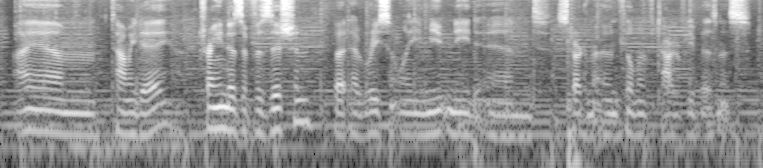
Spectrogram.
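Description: A man speaks in a dry sound with no echo while clear music plays in the background. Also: ordinary pitch variation, moderate pace. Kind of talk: interview answer. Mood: reflective, candid. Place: home room.

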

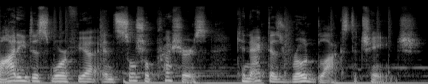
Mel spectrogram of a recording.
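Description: Faint music plays behind a man speaking at a moderate pace. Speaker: educational video host. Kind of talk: educational explainer. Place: home room.

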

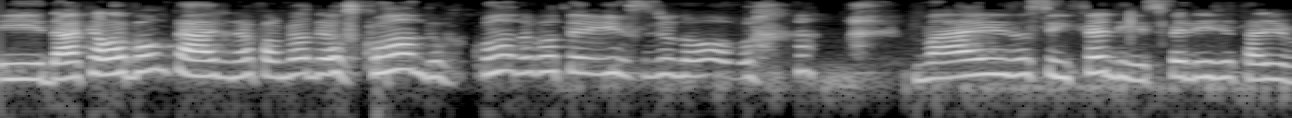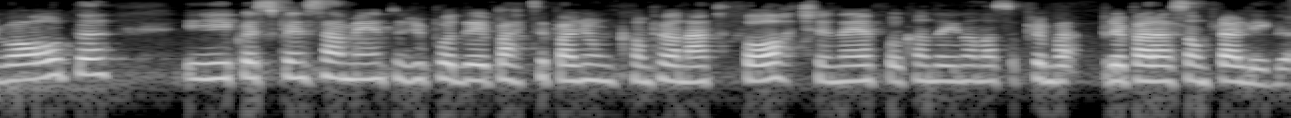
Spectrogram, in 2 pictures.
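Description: With ordinary pitch variation, a woman speaks fairly quickly in a high-pitched voice. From Brazil. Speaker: volleyball player; guest. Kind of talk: casual chat. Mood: cheerful, relaxed. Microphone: earbuds.

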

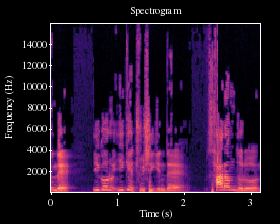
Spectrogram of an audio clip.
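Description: A man is speaking. His tone is animated. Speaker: stock market commentator. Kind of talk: market commentary. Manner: many filler sounds.

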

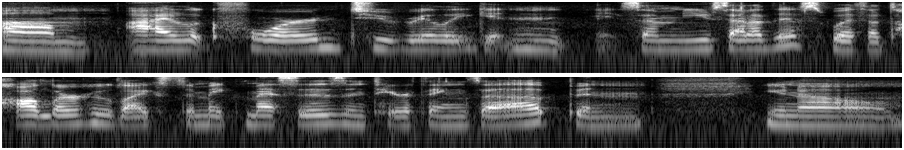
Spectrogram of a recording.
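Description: Noticeable background noise sits behind a woman speaking at a fairly slow pace. Her medium-pitched voice is monotone and flat. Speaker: product reviewer. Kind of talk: product review to camera. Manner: hesitant, with stutters and pauses.

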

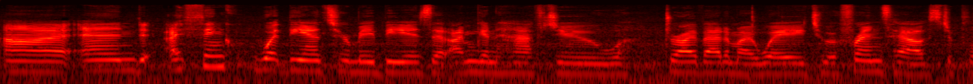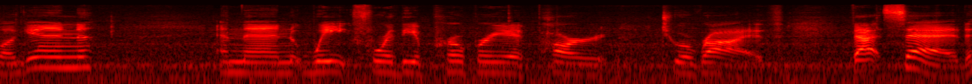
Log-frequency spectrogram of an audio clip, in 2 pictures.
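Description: Fairly slow delivery with ordinary pitch variation, a dry sound with no echo, and light background noise. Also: woman. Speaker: van life vlogger. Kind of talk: casual vlog chat. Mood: frustrated but composed. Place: car. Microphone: phone near.

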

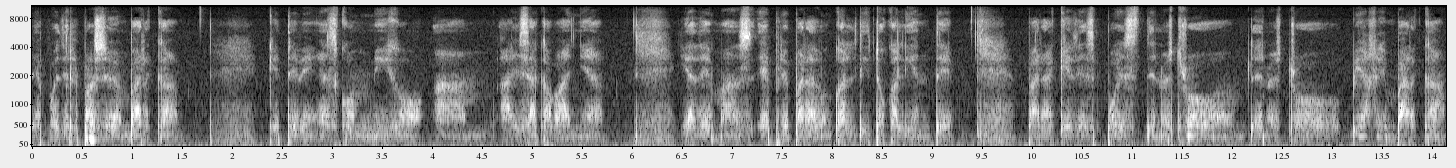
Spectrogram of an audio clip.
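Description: Whispering at a very slow pace, a man uses a calm, gentle tone. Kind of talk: ASMR relaxation roleplay for sleep. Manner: calm, gentle, soothing.

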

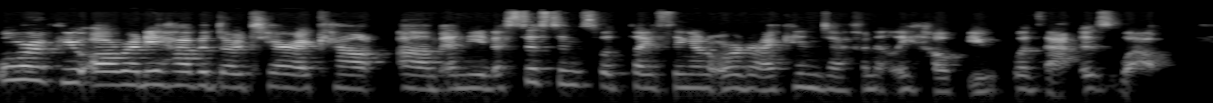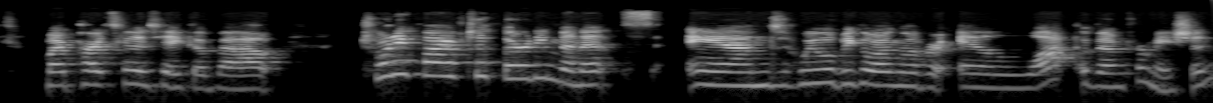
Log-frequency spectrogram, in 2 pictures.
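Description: With lively intonation and a high pitch, a woman talks very fast over a quiet background. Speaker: host of a product class. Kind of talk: online class presentation. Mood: friendly, earnest. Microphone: webcam.

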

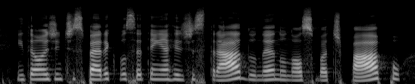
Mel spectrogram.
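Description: A woman speaks in a bright, sharp tone at a moderate pace with ordinary pitch variation. The background is quiet. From Brazil, Minas Gerais (Poços de Caldas); Minas Gerais, Brazil. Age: 30s. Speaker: geography teacher. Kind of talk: online lesson for school pupils. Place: studio. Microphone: handheld.

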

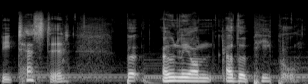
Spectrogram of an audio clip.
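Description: The speaker is male. Faint music sits in the background. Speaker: commentary youtuber. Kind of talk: commentary. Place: home room. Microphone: studio mic.

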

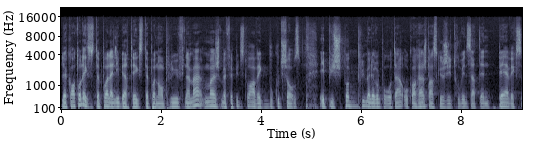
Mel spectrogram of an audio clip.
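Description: Words pour out at a very fast pace. The intonation keeps fairly even. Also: man. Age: 30s. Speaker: posturologist; podcast guest. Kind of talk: casual interview. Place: studio. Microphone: studio mic.

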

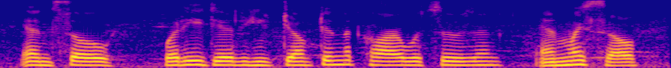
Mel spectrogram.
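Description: A woman talks in a very deep, low voice. The sound is dry with no echo, and there is light background noise. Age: 80s+. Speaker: wildfire survivor, former actress. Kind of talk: interview answer. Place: hall.

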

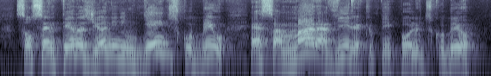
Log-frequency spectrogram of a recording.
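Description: The surroundings are quiet. Against them, a man's intonation sounds lively. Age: 40s. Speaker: pastor and theology teacher; pastor, seminary teacher. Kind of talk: lecture. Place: home room. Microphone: lapel.

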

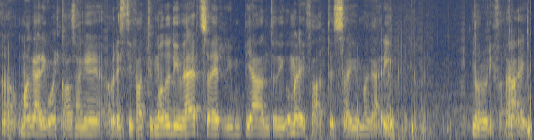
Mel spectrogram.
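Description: Music plays in the background. The speech moves at a fairly quick pace. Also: woman. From Umbria, central Italy (Foligno). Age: 20s. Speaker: university student. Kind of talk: casual chat. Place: home room. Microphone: camera far.

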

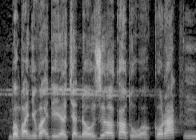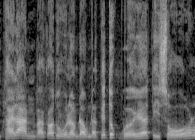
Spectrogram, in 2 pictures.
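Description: With a pitch that sits high, a man talks using ordinary pitch variation. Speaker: football commentator. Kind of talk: live football commentary. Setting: stadium, live broadcast.

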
